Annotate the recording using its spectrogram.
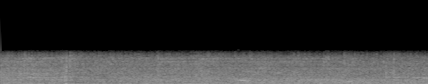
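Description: Steady hiss of a large, echoing indoor ice rink with faint distant voices and one or two light ticks.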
